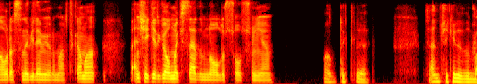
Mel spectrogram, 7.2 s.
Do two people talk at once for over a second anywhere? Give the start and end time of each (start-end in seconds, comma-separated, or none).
none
